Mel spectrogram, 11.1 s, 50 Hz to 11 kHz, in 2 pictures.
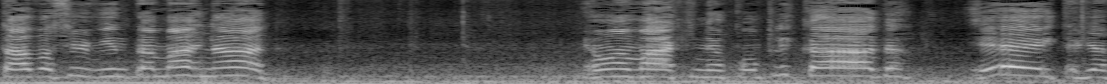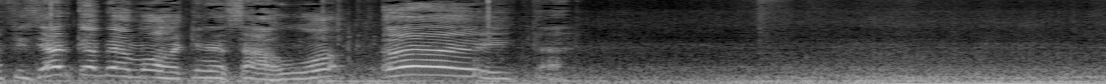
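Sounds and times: car rumble inside cabin: 0.0 - 11.0.

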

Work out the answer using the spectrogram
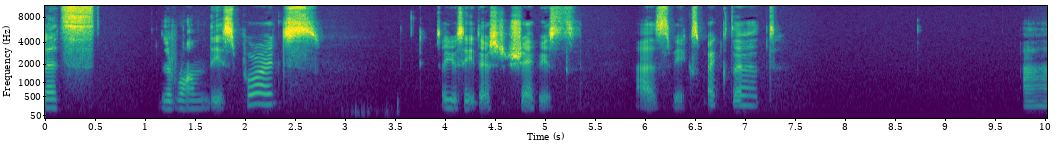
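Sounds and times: person speaking: 0.0 - 0.6, 1.2 - 2.8, 3.8 - 5.3, 5.9 - 7.3, 9.8 - 10.0.

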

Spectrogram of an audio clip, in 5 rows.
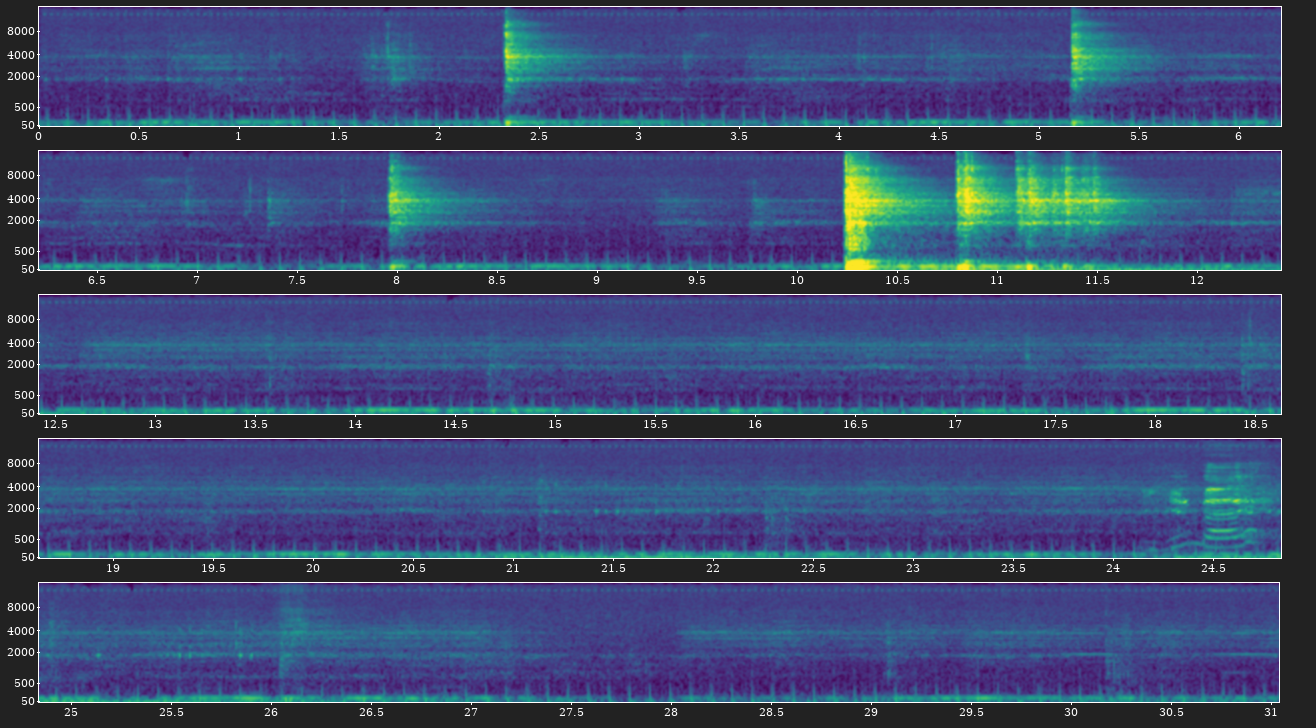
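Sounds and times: steady low hum: 0.0 - 31.0
barbell crashing on rubber floor: 10.2 - 12.0
barbell bouncing: 10.2 - 12.6.

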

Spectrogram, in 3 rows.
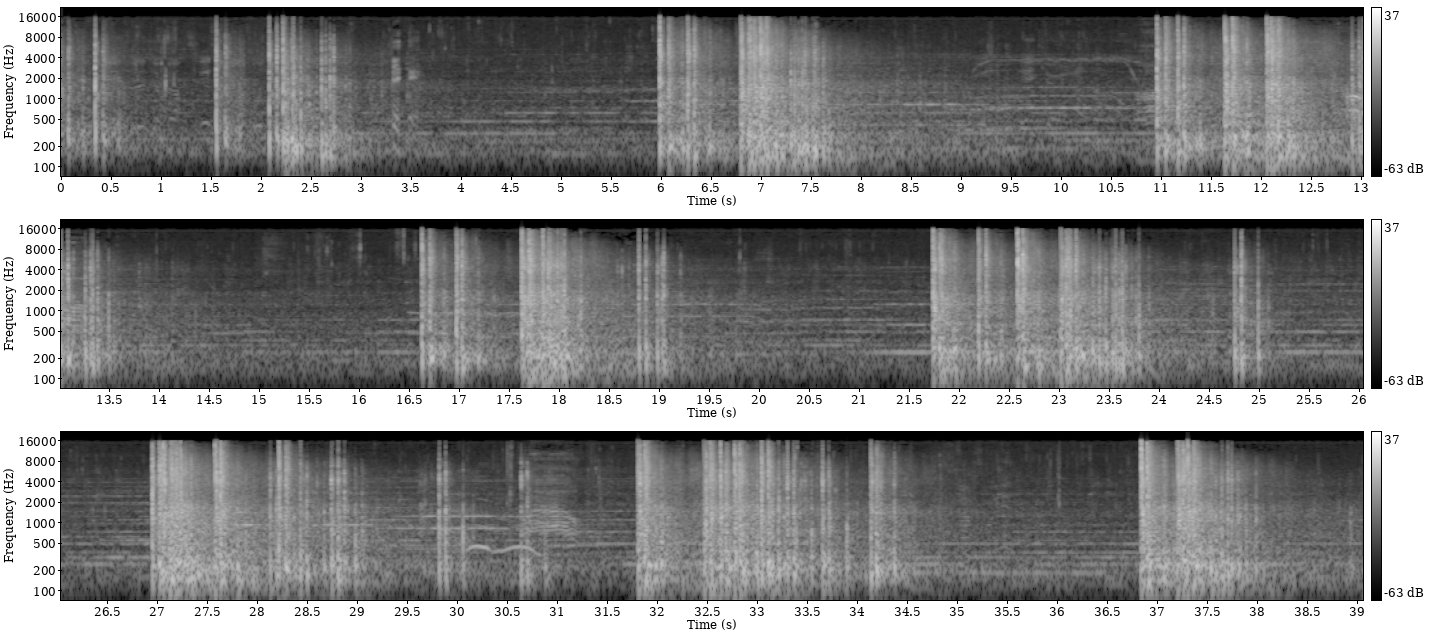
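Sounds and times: fireworks bursting with sharp cracks: 0.0 - 3.6, 6.0 - 8.4, 11.0 - 14.3, 16.6 - 19.3, 21.7 - 25.2, 26.9 - 31.2, 31.8 - 34.9, 36.8 - 39.0
music playing: 0.0 - 39.0.

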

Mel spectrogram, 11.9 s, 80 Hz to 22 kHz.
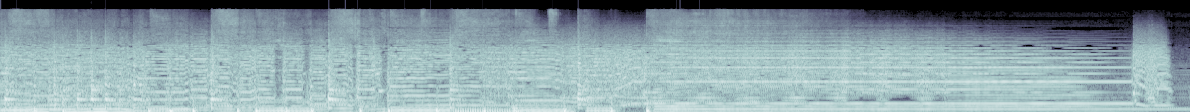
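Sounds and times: distorted electric guitar chord: 0.0 - 11.9.

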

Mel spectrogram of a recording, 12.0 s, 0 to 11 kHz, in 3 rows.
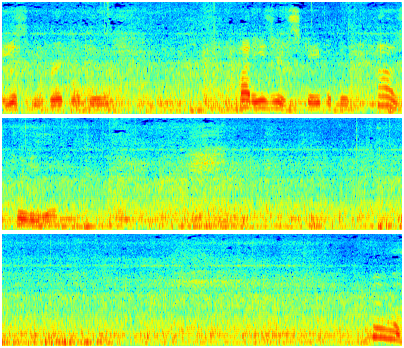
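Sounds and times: skate wheels rolling on wet asphalt: 0.0 - 12.0.

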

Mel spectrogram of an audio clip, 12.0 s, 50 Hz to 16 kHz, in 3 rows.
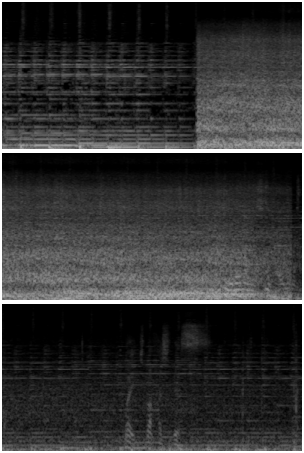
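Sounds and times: passenger train passing: 2.6 - 8.9.

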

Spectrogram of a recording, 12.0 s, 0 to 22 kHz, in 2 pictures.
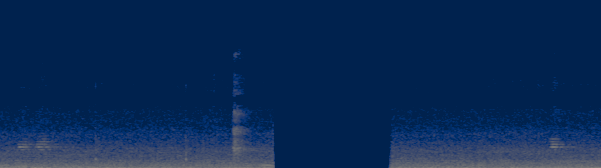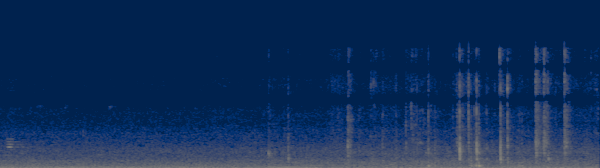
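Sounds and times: mechanical keyboard typing: 10.2 - 11.8.

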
